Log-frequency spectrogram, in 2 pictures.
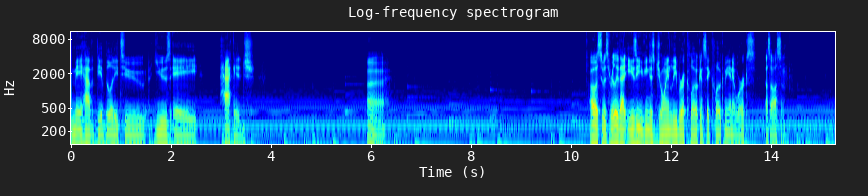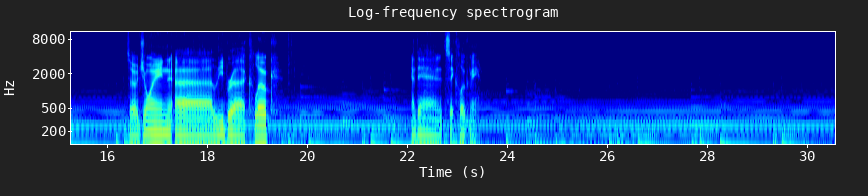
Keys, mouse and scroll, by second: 23.5 Return.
